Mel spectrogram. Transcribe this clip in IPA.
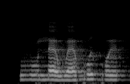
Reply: βu˨nɛ˨wɛ˨˦ ɡʷi˦ɡʷɪ˦

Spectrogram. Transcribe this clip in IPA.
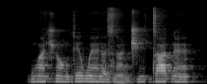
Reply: ɡʷã˧ʃɔ̃˧ɡe˦wɛ̃˧ ɾə˨zã˨d͡ʒi˦ da˦ ɗɛ̃˦

